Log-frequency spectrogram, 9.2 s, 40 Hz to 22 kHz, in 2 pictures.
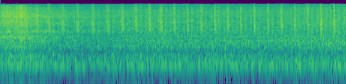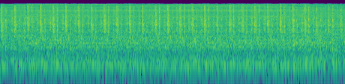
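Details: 1989 454 Magnum marine V8 with rectangular-port heads idling with a sharp, steady ticking over the engine note; cause undiagnosed.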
